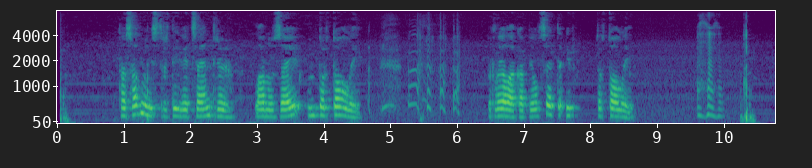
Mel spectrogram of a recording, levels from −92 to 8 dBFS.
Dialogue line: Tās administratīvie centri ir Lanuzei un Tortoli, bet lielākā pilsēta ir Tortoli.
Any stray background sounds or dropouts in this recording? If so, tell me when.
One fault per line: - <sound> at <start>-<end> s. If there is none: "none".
- laugh at 4.6-6.2 s
- laugh at 9.6-10.0 s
